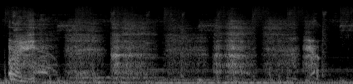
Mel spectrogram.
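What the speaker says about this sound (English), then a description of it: "Panting!" Panting in the visual novel Fate/Stay Night, several quick ragged breaths and gasps in a steady rhythm, close and fairly soft, with no speech over them.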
